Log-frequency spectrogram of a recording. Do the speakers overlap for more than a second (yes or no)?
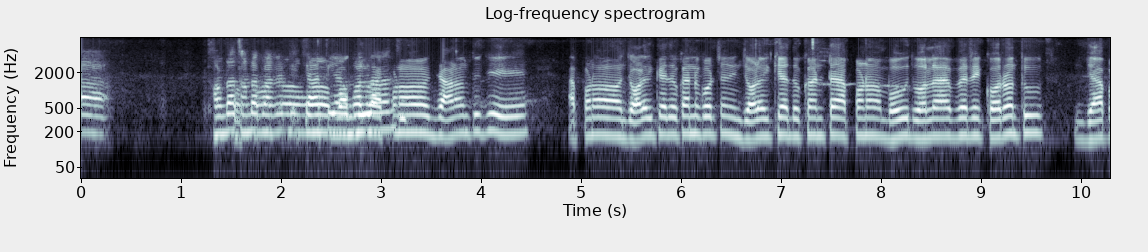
yes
